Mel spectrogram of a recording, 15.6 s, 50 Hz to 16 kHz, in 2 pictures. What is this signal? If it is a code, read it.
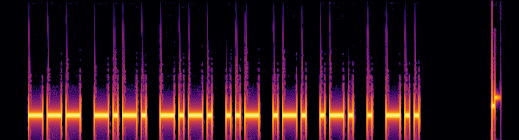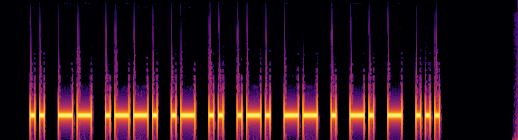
Morse code, heard as a keyed tone, about 17 wpm, 700 Hz. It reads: OCCURRED IMPAIRMENTS
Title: Sets of 5 Words Encore - New Word Drill - 17wpm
